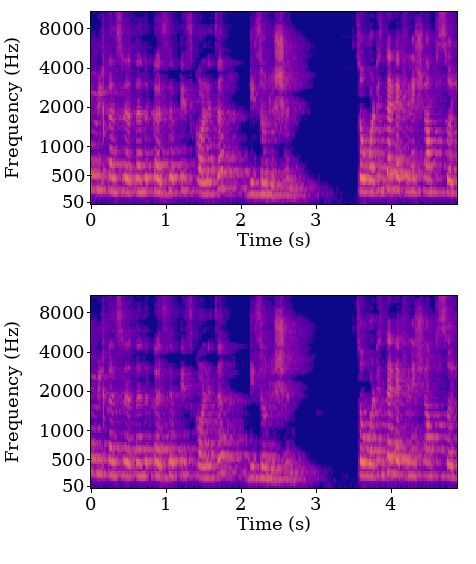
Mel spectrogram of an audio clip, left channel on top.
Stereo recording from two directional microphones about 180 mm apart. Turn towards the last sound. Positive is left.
turn(degrees=20)  # may be behind; listen again after turning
